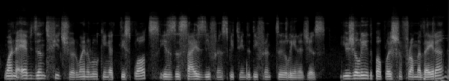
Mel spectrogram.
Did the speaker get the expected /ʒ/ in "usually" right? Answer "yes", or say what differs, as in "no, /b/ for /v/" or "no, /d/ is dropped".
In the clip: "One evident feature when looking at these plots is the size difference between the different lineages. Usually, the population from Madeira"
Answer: yes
